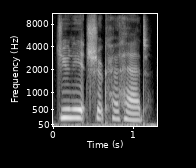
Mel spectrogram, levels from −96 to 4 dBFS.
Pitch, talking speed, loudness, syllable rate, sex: 230 Hz, 185 wpm, -15 LUFS, 4.2 syllables/s, female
